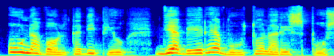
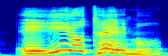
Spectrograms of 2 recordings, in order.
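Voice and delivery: firm, raised voice; emphatic; 5 semitones higher, 5 dB louder than usual. Acted. Gentleman adds his fear to the magistrate, emphatically. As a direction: say it with energetic insistence. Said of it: "soggiunse molto energicamente".

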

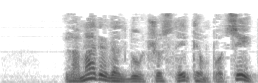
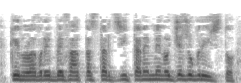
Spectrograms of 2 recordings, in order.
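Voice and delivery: plain reading voice

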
